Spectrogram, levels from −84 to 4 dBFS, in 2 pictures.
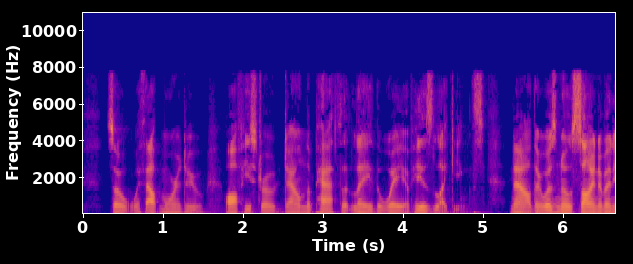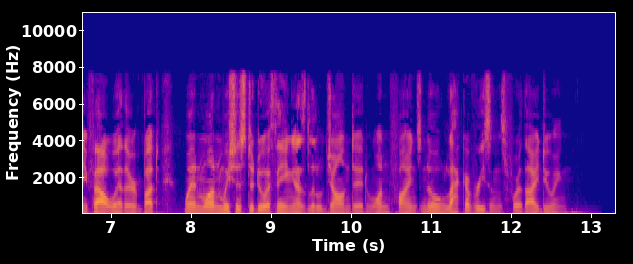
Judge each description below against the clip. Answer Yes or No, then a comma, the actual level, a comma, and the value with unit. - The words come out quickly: Yes, fast, 210 wpm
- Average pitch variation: No, wide, 5.7 semitones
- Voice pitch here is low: Yes, low, 100 Hz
